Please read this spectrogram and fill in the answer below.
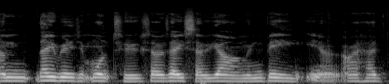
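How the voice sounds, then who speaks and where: A woman with a very deep, low pitch, monotone, flat intonation and an English accent. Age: 40s. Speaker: former heroin addict. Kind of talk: testimony. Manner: halting.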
